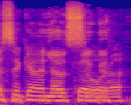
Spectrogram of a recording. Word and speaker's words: Yosuga no Sora: Yosuga no Sora.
